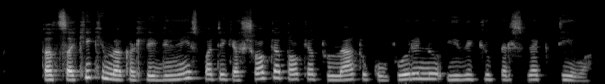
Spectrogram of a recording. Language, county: Lithuanian, Kaunas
